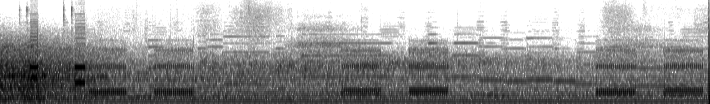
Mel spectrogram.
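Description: Telephone keypad dialing tones sound in the Nancy Drew computer game Danger by Design, a series of short evenly paced beeps in clusters over a steady low hum.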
